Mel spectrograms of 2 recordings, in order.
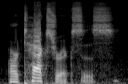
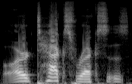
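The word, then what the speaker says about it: Artaxerxes: How do you say that X after an R? Let me spell it for you. R A R T A X E R X are I'm going to say our tax X's. Our tax rexes.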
